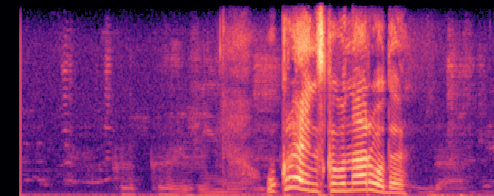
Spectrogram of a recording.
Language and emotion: Russian, angry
